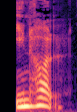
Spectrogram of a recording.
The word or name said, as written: indhold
